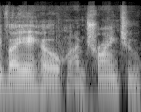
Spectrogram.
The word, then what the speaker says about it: Vallejo: And I say Vallejo, I'm trying to pronounce it correctly instead of going Vallejo, which I used to do, or Vallejo.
